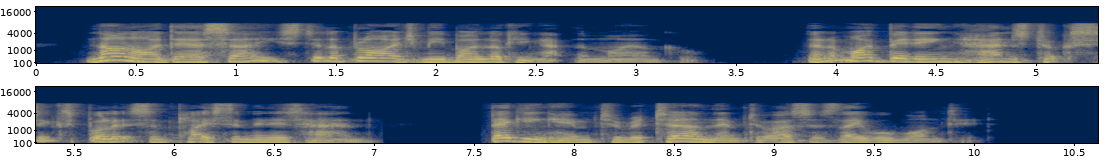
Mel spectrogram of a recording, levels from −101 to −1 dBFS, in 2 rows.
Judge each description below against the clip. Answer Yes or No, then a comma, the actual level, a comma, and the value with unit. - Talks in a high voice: No, low, 135 Hz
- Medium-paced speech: No, fast, 215 wpm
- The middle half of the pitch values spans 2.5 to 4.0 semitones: No, average, 5.1 semitones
